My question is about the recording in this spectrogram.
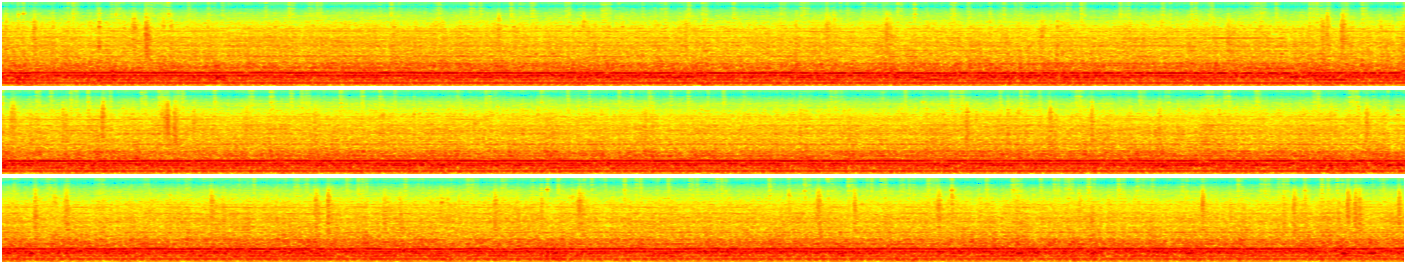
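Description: Front-mounted snowblower and the machine's engine running steadily under load while throwing snow, heard from inside the cab: a continuous even drone with a held steady tone.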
